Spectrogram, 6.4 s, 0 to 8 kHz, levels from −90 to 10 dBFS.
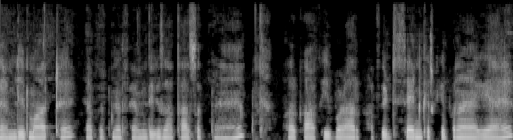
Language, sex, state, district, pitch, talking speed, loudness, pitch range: Hindi, female, Bihar, Araria, 205 Hz, 205 wpm, -19 LUFS, 200-210 Hz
